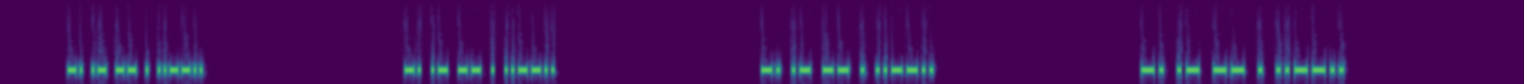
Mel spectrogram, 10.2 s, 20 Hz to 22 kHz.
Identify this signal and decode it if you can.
Morse code, heard as a keyed tone, about 51 wpm, 700 Hz. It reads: NAME? NAME? NAME? NAME?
